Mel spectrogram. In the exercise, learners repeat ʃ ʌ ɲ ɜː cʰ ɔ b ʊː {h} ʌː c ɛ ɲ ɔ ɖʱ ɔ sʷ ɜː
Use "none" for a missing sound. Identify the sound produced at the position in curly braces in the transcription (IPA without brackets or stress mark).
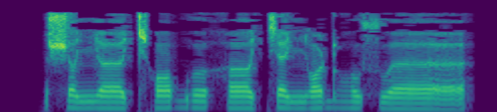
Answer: h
